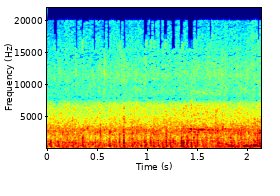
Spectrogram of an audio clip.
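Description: Village rain pours down steadily, a dense even hiss of drops striking surfaces, close and unbroken without any voices.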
